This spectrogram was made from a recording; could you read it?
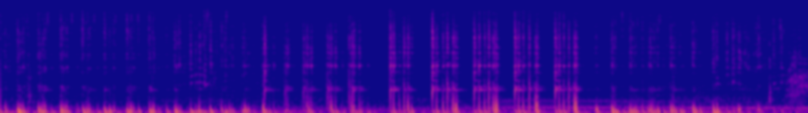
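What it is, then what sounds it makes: Aluminium aerosol can. A cylindrical aluminum aerosol air freshener can is held close and tapped rapidly along its side with long fingernails. The result is a quick, irregular stream of short clicking taps with a heavy low thump. Each tap carries a faint metallic ring that dies away almost at once.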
